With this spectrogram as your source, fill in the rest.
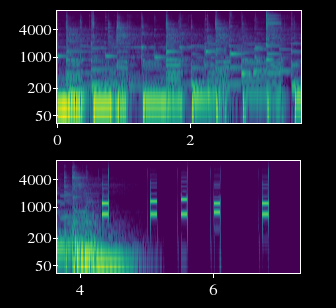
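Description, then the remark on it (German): A phone number being dialed, with a rapid run of electronic keypad tones, followed by four short, evenly spaced two-tone beeps ringing out clearly against silence. No one speaks. “Ja, Telefon raus. Und direkt mal anrufen ist ja quasi so eine Art von Notfall.”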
